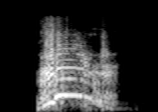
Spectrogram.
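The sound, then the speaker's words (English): A person imitates a quiz buzzer with a single loud, nasal, buzzing vocal tone held for just under a second, then cutting off. No other sounds accompany it. “Let's go around and let's get your buzzing sounds.”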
